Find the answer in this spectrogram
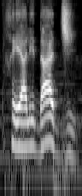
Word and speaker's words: realidade: Então a letra D pensa, isso não é um E, isso é um I. Então eu tenho que falar realidade.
